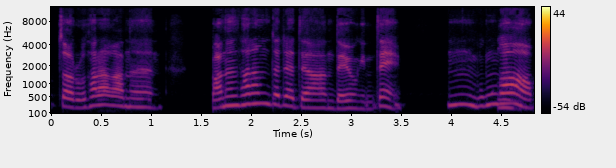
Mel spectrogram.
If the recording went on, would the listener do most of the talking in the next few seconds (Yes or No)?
No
